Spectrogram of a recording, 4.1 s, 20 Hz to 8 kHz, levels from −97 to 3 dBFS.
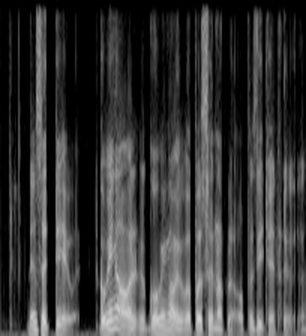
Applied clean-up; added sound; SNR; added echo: neural diffusion model UNIVERSE++.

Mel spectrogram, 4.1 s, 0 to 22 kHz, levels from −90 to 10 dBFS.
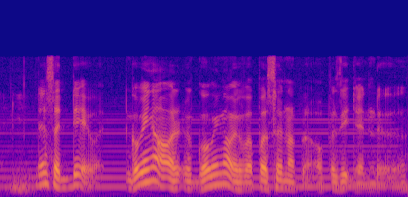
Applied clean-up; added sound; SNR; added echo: none; Bowed string instrument; 17 dB; none.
